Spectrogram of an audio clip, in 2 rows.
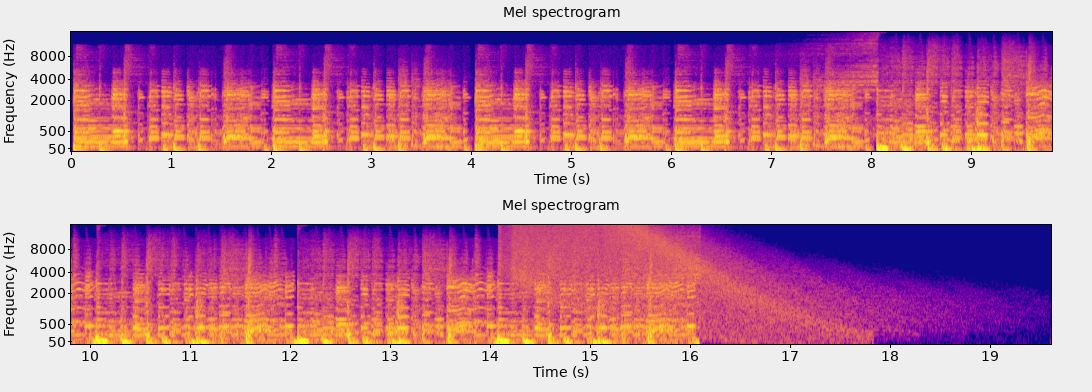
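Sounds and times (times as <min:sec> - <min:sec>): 
funky casual electric guitar: 0:00.0 - 0:16.1.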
